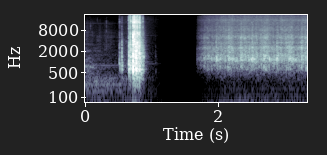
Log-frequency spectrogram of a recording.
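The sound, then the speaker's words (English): A tape docking into place in a tape player makes a sharp, loud mechanical clunk with a short lead-in knock. Silence follows, then a steady sibilant hiss begins and continues. “In the silence, the sound of the tape docking into place is loud.”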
